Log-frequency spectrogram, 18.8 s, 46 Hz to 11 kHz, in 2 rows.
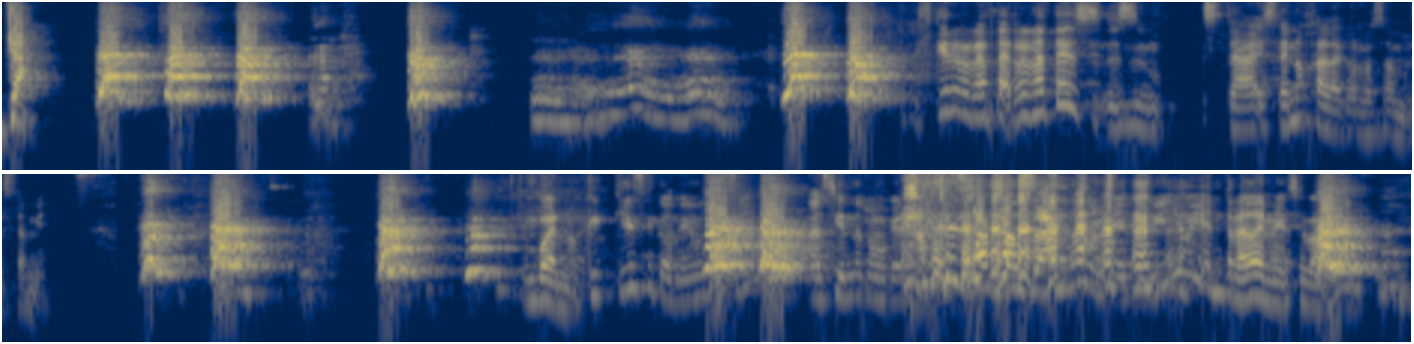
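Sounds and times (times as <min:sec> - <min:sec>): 
small dog barking: 0:00.6 - 0:03.2, 0:05.2 - 0:06.0, 0:10.3 - 0:12.8, 0:14.1 - 0:14.8, 0:18.2 - 0:18.7
speech: 0:06.1 - 0:10.5, 0:11.4 - 0:11.6, 0:12.8 - 0:18.7
laughter: 0:15.4 - 0:17.6.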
